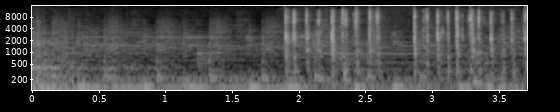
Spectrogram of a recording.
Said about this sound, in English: As afternoon turned to evening, Khalil turned his attention to typing his world history essay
